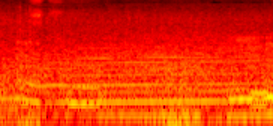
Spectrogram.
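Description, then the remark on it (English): A Lamborghini sports car engine in a video game hums at a steady, high-revving pitch, holding a sustained buzzing drone with faint shifts in tone throughout, fairly loud, with no talking over it. “How can you drive under us You're in a Lamborghini.”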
